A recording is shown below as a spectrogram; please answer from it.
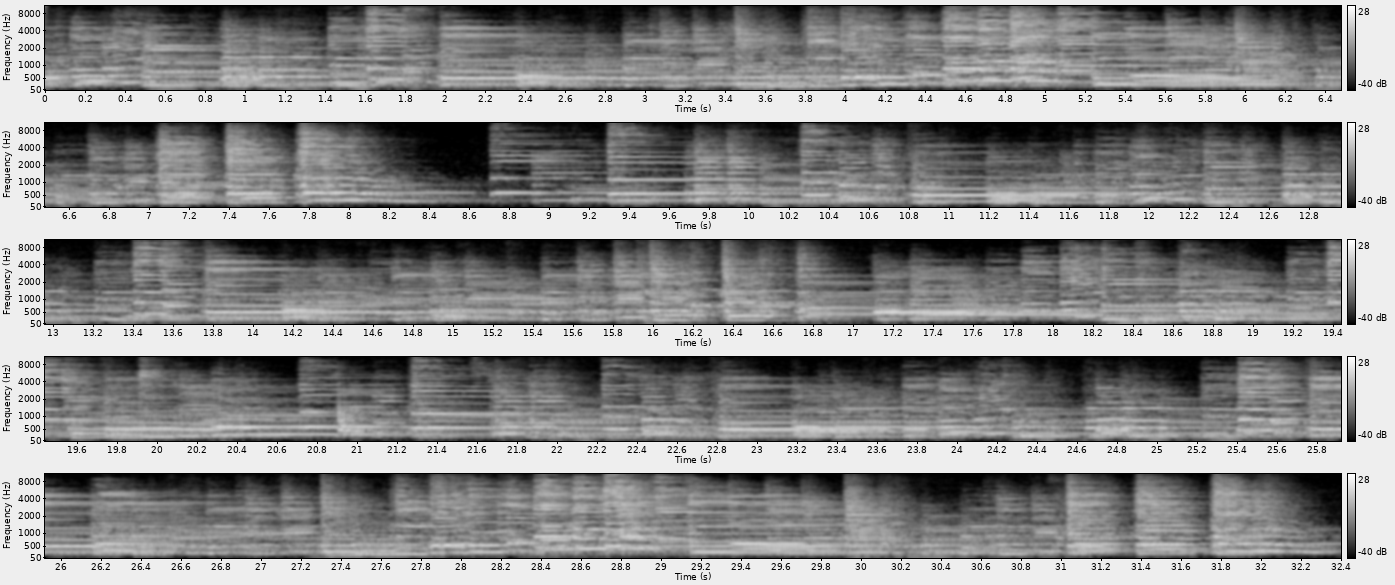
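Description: Two nylon-string classical guitars playing a choro duet, a continuous stream of plucked melody and accompaniment notes, with a brief lull about eight seconds in.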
